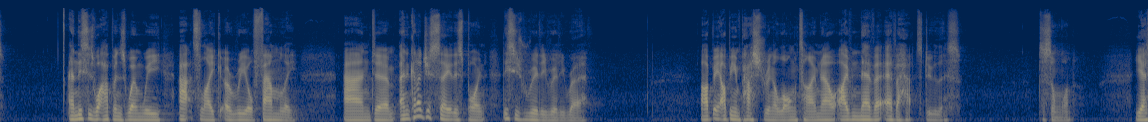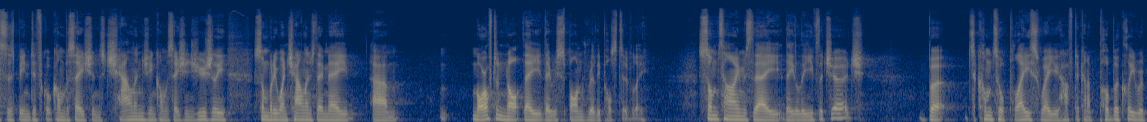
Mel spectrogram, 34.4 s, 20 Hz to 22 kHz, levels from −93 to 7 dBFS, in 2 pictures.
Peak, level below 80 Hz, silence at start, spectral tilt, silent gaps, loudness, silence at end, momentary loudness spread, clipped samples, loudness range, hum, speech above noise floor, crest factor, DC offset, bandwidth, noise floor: -12 dBFS; -68 dBFS; 0 s; -4.5 dB/octave; none; -34 LUFS; 0 s; 12 LU; under 0.1%; 6 LU; none; 38 dB; 24 dB; under 0.1%; 16.5 kHz; -73 dBFS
